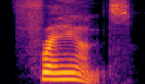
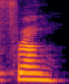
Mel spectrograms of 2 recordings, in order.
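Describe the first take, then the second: First: It is said with a short American A vowel. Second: It is said with a French-style vowel. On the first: The speaker calls it right. "That short A, giống như là apple" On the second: The speaker calls it wrong. "A lot of Vietnamese pronounce France with the Vietnamese slash French accent"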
